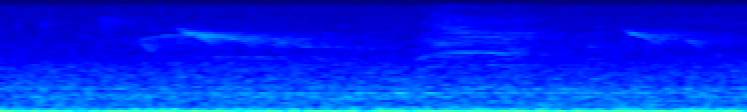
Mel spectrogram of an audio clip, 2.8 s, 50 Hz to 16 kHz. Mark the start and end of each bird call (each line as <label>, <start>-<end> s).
American Goldfinch (Spinus tristis), 0.0-2.8 s
Eastern Wood-Pewee (Contopus virens), 0.3-1.4 s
